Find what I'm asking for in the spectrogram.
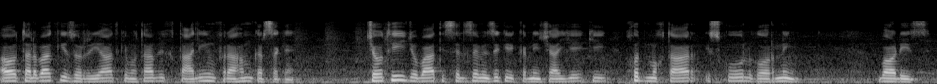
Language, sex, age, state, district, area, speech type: Urdu, male, 18-30, Delhi, North West Delhi, urban, spontaneous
